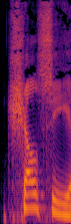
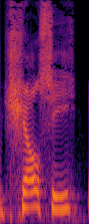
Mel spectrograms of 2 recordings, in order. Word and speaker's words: Chelsea: He continually says Chelsea, and it is very aggravating. The name Chelsea is pronounced Chelsea, not Chelsea.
